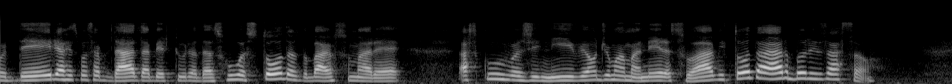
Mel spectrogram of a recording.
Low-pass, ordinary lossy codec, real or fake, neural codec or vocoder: 7.2 kHz; none; fake; codec, 16 kHz, 2 kbps, X-Codec, WavLM features, trained on Multilingual LibriSpeech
